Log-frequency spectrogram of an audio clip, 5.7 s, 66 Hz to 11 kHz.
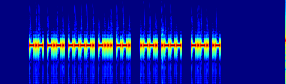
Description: Morse code, heard as a keyed tone, about 37 wpm, 700 Hz. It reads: KC9BG PJ CA
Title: K1USN SST QSO Practice - 40wpm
